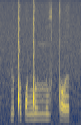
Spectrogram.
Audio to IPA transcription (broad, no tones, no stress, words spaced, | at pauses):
ɳoǃupɔ ŋ͡ǃulːuvtːɔə̯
